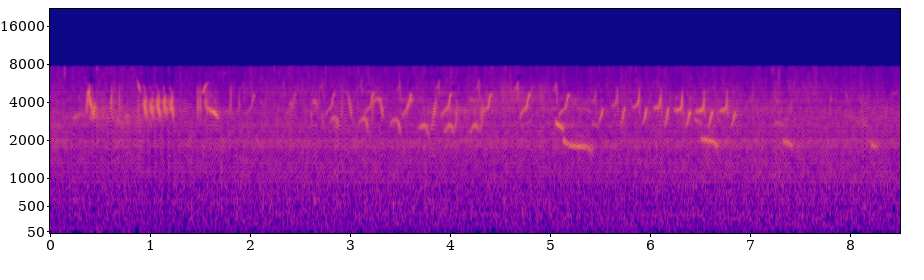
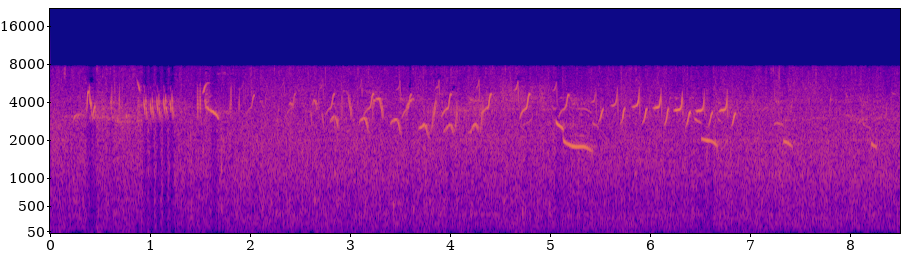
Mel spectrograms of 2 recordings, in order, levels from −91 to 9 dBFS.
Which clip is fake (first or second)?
first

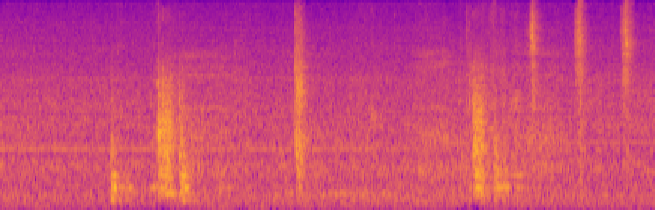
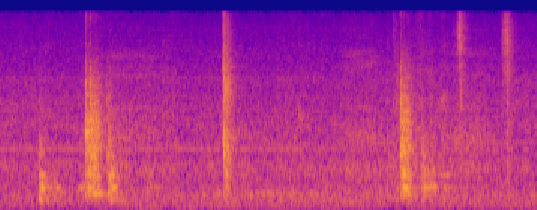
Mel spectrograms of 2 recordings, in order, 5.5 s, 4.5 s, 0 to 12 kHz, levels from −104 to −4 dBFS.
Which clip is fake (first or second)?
first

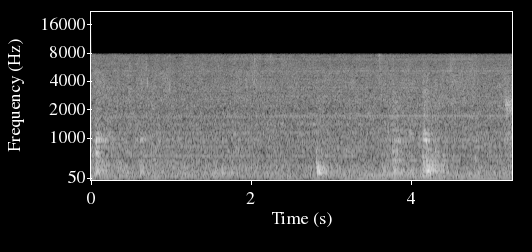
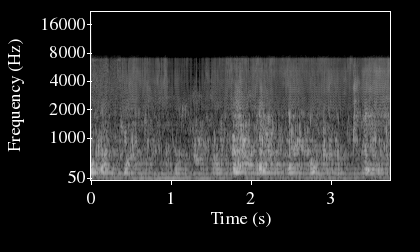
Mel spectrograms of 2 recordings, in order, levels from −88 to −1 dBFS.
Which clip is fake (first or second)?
second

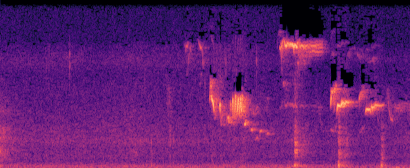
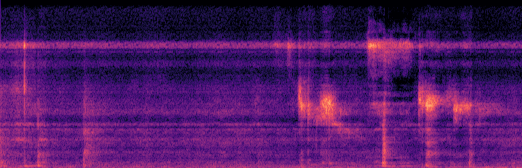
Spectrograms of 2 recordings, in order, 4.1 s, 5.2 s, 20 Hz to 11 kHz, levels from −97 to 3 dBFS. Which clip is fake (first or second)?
second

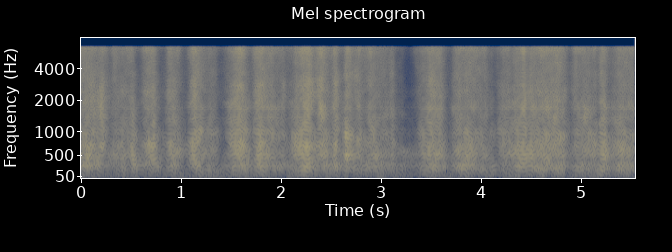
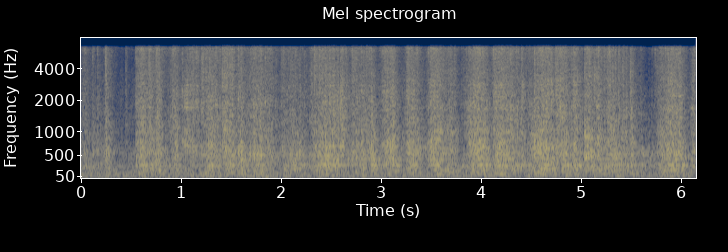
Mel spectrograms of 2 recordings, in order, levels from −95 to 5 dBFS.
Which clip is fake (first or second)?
first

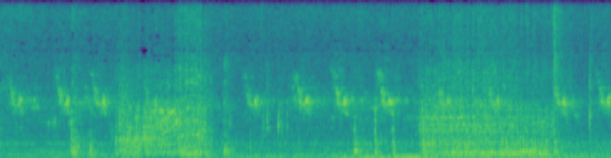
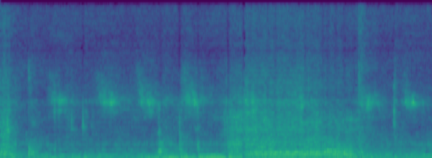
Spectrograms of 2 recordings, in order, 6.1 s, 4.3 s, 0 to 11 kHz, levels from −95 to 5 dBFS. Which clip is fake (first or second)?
second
